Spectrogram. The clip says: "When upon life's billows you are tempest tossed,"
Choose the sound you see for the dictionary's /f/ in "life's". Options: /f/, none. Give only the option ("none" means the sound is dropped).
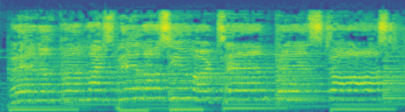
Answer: none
